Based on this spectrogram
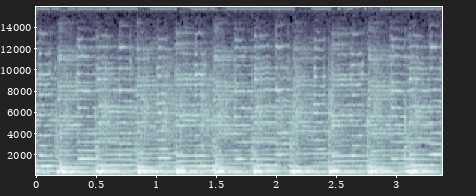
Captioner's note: none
